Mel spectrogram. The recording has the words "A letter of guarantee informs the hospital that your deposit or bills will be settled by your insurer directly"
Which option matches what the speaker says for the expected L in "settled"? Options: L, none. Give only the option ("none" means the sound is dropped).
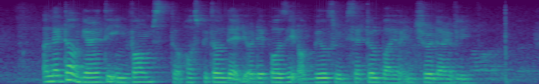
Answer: L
